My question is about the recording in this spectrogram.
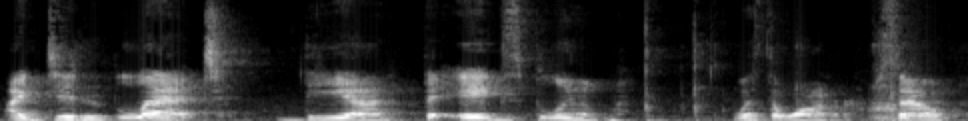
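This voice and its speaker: A woman's voice: medium pitch, slow pace. A woman chatting and giggling through a casual home kitchen cooking demo, a bit self-deprecating.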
